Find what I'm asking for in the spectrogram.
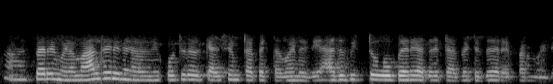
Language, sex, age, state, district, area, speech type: Kannada, female, 18-30, Karnataka, Kolar, rural, conversation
